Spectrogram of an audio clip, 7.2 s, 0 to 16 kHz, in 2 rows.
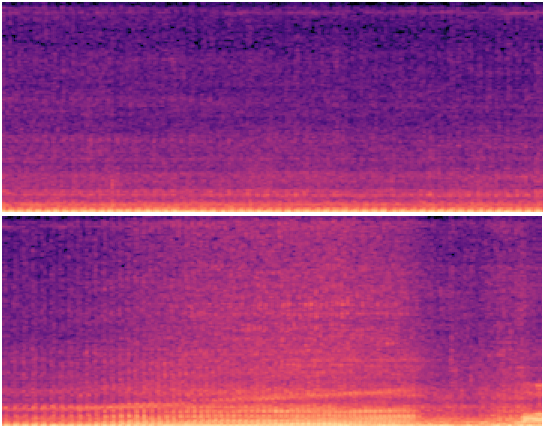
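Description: Close, loud engine of a QJ Motor SRT 700 SX motorcycle as it rides, a steady throbbing drone that climbs in pitch while accelerating, shifts, and climbs again.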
